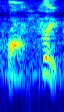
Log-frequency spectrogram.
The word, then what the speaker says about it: prostrate: for example we have two words here prostate and prostrate the term prostate refers to the gland at the base of the male bladder prostate as this refers to the land at the base of the male bladder the next term is prostrate this is pronounced prostrate this means to be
